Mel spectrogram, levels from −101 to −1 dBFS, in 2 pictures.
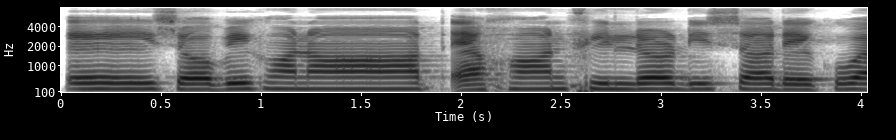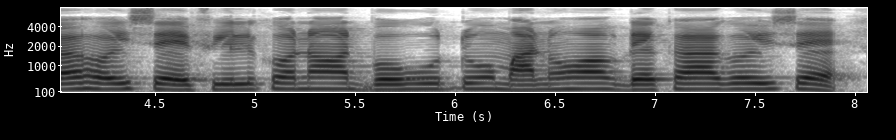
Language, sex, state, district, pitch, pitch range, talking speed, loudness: Assamese, female, Assam, Kamrup Metropolitan, 195 Hz, 190-200 Hz, 95 wpm, -15 LUFS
